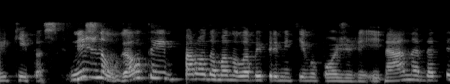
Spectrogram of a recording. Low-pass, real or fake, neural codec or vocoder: 7.2 kHz; real; none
